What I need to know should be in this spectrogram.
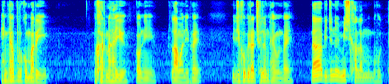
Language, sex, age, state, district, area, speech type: Bodo, male, 18-30, Assam, Chirang, urban, spontaneous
